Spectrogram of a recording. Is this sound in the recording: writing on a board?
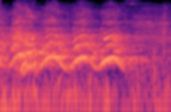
no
